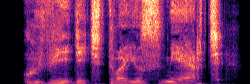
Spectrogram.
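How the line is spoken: Hoarse wheeze, monk. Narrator (Russian): просипел чернец

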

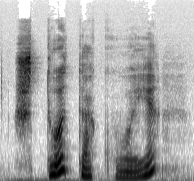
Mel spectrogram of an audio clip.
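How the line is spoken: Bewildered king. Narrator (Russian): растерянно король

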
